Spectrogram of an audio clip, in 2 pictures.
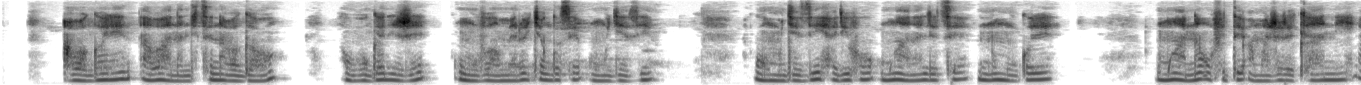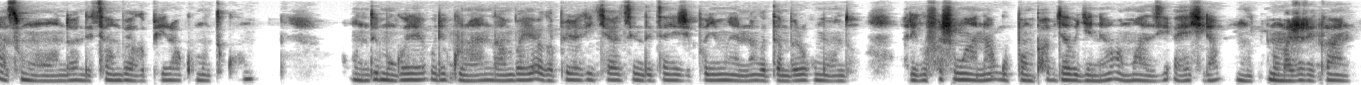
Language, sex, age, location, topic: Kinyarwanda, female, 18-24, Kigali, health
